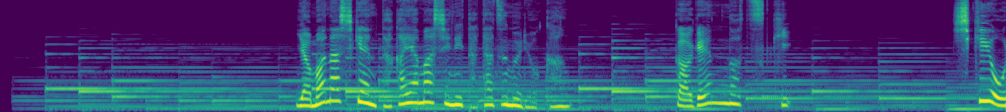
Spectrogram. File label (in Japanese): 高級感・情緒的／旅館紹介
